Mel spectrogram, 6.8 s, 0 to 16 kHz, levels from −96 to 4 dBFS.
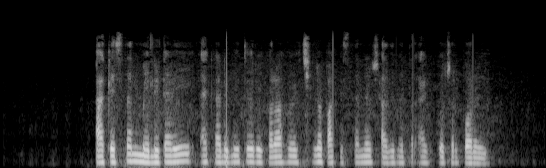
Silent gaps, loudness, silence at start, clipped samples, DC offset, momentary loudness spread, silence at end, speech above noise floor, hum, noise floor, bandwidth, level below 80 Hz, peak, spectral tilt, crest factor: none; -20 LUFS; 1.2 s; under 0.1%; under 0.1%; 13 LU; 0.75 s; 60 dB; none; -80 dBFS; 7 kHz; -54 dBFS; -2 dBFS; -8.5 dB/octave; 20 dB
